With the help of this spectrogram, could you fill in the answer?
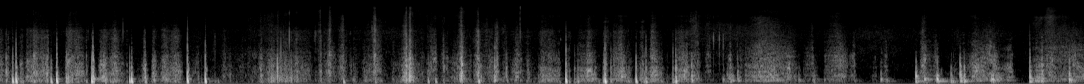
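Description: Fingertips with long nails quickly rub a white, soft, flexible silicone binaural microphone ear and fold its ear flap. The result is a close, dense stream of muffled rubbing and scratching with many short, sharp crackles and thumps, heavy in the low range with a little high hiss, continuing for the whole clip with a brief pause near the end.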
